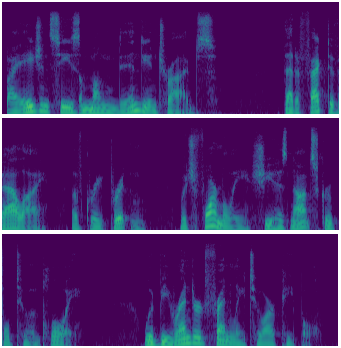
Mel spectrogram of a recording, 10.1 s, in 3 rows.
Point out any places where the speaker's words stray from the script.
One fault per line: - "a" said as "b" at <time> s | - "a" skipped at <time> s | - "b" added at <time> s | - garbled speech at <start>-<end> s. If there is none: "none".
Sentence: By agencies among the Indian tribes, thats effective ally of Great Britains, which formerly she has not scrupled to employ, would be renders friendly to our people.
- "thats" said as "that" at 2.8 s
- "Britains" said as "Britain" at 4.4 s
- "renders" said as "rendered" at 8.4 s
